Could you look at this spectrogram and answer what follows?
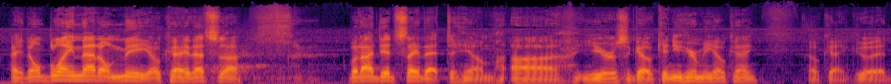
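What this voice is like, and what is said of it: Deep Southern US accent. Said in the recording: “I know that Virginia is technically the South, but I'm from like the deep South, so maybe I should just talk for a few moments and let you catch up with my accent.”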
